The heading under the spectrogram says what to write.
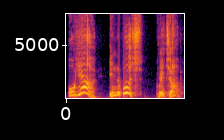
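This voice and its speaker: Sitting high and a bit bright, this woman's voice swoops wildly as she reads a children's storybook aloud. She exclaims, asks the listener things and pauses as though hearing answers, often stumbling and repeating words while addressing the viewer.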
